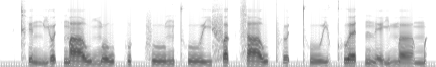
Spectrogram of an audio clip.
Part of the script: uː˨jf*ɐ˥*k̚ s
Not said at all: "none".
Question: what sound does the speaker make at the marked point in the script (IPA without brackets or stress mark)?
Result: ɐ˥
